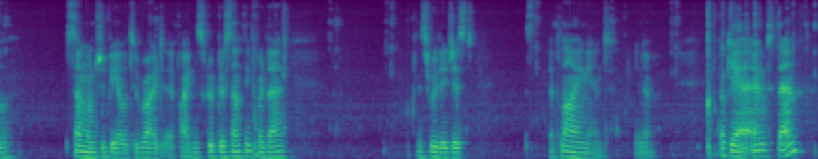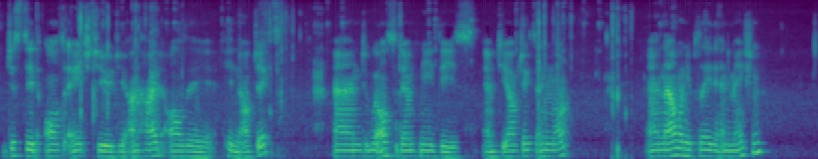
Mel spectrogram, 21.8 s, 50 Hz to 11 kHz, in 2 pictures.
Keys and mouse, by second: 1.4 h, 3.6 h, 5.4 h, 7.4 h, 9.4 h, 9.7-10.0 middle drag, 10.0-10.4 drag, 11.8 alt+h, 12.8 a, 14.5 h, 18.2 x, 19.1 alt+a.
